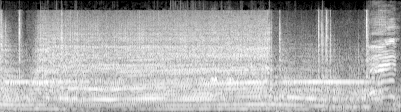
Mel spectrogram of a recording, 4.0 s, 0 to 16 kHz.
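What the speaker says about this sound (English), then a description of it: "that freaking high revving V8 in this car" A loud, high-revving V8 engine of a 2017 Shelby GT350 roars and climbs in pitch as the car accelerates hard with some wheelspin, heard close up from inside with a steady, powerful drone.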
